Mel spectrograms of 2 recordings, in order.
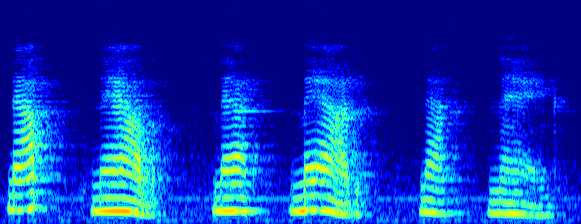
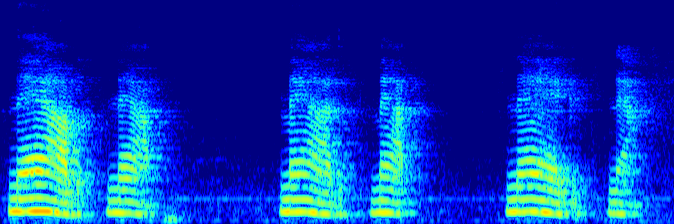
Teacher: we need to lengthen, and that vowel lengthening is even more important than voicing the final obstruent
